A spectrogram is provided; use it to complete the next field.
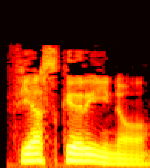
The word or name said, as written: Fiascherino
